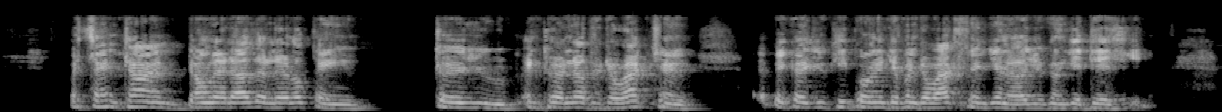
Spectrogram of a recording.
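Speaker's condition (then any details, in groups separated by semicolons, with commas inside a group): Deafness; speech problem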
